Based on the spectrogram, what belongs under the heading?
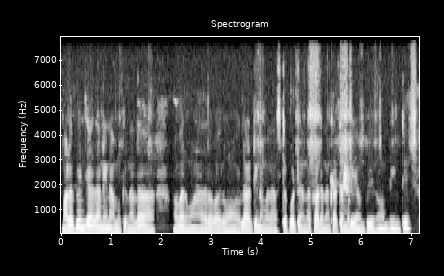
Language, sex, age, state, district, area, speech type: Tamil, female, 30-45, Tamil Nadu, Namakkal, rural, spontaneous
